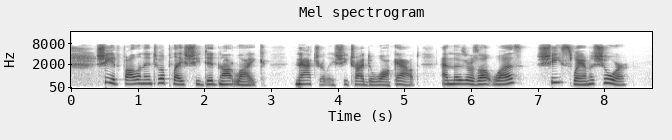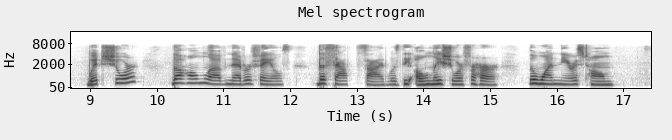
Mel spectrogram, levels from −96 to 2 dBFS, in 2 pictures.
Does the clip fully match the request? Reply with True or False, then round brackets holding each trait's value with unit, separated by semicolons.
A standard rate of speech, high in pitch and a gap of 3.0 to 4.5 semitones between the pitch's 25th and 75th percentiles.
True (150 wpm; 200 Hz; 3.4 semitones)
